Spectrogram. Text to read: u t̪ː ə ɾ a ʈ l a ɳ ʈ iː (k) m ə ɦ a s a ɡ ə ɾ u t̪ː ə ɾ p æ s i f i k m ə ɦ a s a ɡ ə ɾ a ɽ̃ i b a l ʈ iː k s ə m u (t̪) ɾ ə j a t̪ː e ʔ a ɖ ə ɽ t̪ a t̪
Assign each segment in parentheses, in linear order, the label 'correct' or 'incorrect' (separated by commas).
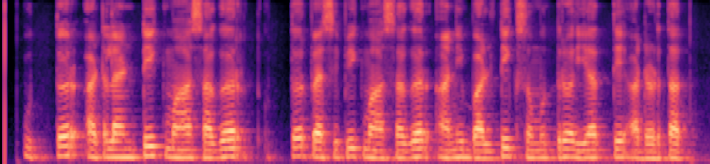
correct, incorrect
